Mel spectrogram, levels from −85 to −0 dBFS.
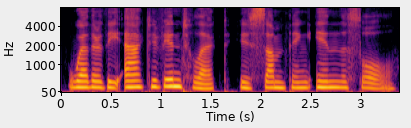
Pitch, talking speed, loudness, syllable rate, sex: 200 Hz, 160 wpm, -17 LUFS, 5.2 syllables/s, female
